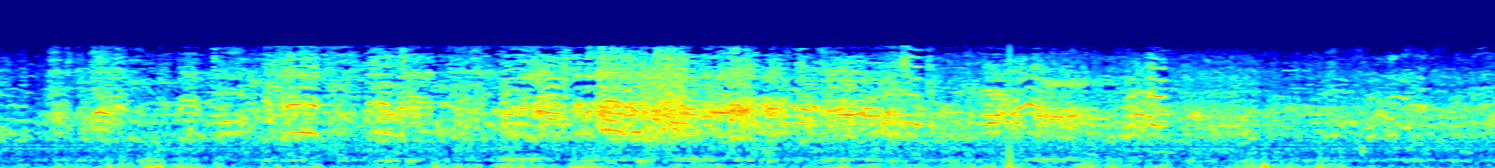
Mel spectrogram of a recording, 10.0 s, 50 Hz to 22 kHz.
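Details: A flock of geese passing over the Zastawie reservoir on 17 September 2023 makes a dense, continuous chorus of overlapping honks and cackles. The calling swells in the middle and fades slightly toward the end, with steady low background noise.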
